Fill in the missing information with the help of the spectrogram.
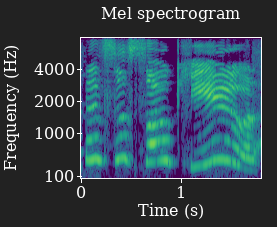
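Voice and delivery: high, slow cooing; squealy delight; gushing. Real, not acted. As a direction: swoon over it.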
